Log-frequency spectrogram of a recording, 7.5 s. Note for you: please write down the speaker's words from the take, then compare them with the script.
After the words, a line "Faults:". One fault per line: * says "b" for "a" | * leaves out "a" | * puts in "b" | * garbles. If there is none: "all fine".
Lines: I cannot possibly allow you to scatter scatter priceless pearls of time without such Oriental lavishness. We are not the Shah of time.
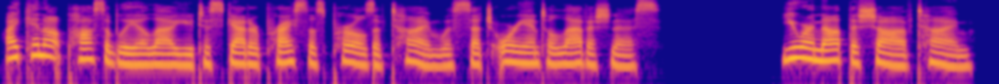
I cannot possibly allow you to scatter priceless pearls of time with such Oriental lavishness. You are not the Shah of time.
Faults:
* leaves out "scatter"
* says "with" for "without"
* says "You" for "We"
